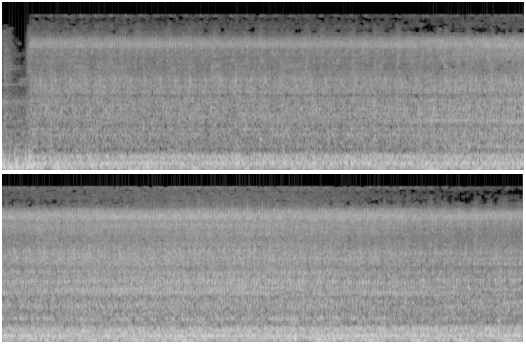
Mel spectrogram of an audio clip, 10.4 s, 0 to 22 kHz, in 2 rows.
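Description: Volvo P2-chassis engine idling steadily, running on a newly replaced fuel pump.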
